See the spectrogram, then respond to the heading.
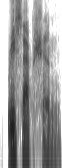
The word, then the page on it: reception: American English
